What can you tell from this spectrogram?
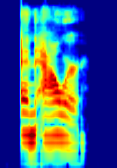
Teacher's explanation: Hour starts with H, but the H is silent. So the word starts with a vowel sound. That's why we say an hour.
